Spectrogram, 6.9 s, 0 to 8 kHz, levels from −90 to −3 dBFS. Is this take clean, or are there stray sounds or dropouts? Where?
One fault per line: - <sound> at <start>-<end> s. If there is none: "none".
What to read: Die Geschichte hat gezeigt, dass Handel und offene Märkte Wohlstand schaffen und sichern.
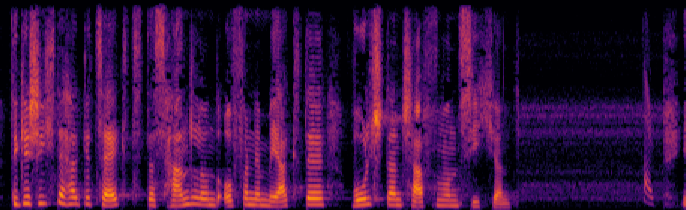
- chirp at 6.4-6.6 s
